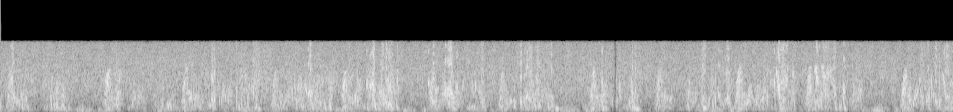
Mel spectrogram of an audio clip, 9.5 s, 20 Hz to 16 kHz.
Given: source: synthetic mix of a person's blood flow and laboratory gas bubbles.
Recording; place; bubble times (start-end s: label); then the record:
Doppler ultrasound of blood flow; precordium
0.00-0.04 s: bubbles
0.08-0.32 s: bubbles
0.35-0.72 s: bubbles
1.10-1.24 s: bubbles
1.50-1.80 s: bubbles
1.89-2.29 s: bubbles
2.35-2.65 s: bubbles
2.81-3.37 s: bubbles
3.45-4.02 s: bubbles
4.25-5.02 s: bubbles
5.10-5.67 s: bubbles
5.97-6.44 s: bubbles
6.84-6.92 s: bubbles
6.99-7.99 s: bubbles
8.12-8.51 s: bubbles
9.17-9.54 s: bubbles
From the record:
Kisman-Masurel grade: 343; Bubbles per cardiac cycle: rolling drumbeat, 9 or more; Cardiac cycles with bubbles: 100%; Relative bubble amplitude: loud (0.450 to 0.775); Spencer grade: 3 (all of the cardiac periods contain showers or single bubble signals, but not dominating or overriding the cardiac motion signals); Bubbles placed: anywhere in the cardiac cycle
